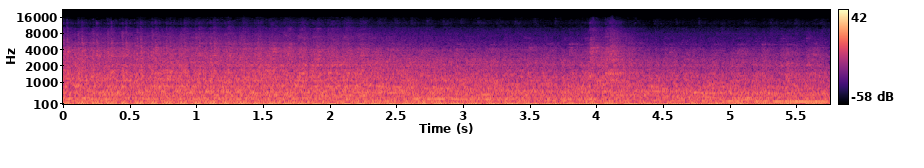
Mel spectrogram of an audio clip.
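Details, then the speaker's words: John Deere 530 two-cylinder tractor, started after battery trouble: a slow, deep, loping putt-putt, steady and unbroken at idle; engine running normally. "Oh, you can't beat it, old 2-cylinder John Deere. Love that sound."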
